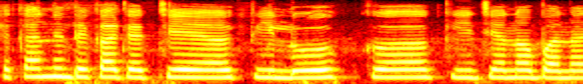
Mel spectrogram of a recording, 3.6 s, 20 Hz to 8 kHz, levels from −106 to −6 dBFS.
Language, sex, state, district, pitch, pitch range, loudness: Bengali, female, Assam, Hailakandi, 270 Hz, 260-275 Hz, -13 LUFS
